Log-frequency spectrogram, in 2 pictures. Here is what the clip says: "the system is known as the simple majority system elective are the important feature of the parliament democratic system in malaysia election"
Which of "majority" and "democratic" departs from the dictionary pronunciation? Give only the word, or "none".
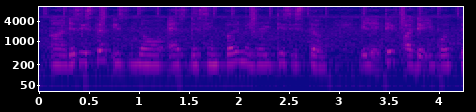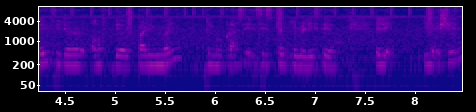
democratic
